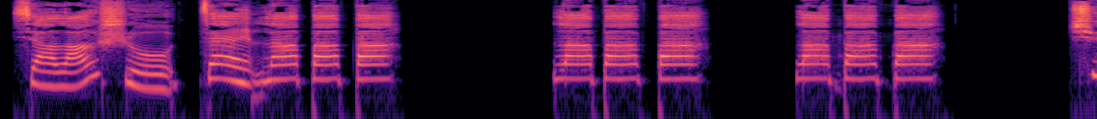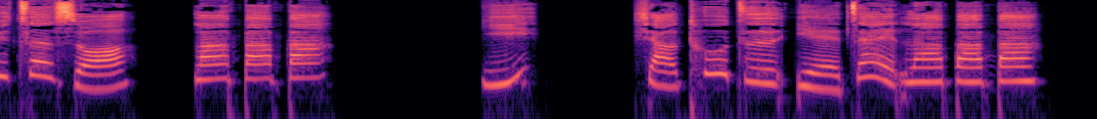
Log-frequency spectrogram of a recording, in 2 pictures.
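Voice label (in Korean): 중국어 차분/편안; Voice actor sample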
